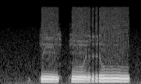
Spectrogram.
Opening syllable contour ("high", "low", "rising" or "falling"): low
